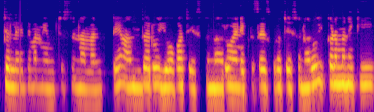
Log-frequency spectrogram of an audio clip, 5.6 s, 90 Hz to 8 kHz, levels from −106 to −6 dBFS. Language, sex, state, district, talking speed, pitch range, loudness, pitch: Telugu, female, Telangana, Karimnagar, 160 wpm, 240-265 Hz, -20 LUFS, 250 Hz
